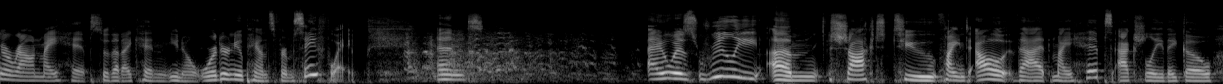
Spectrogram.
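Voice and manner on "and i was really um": ordinary delivery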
